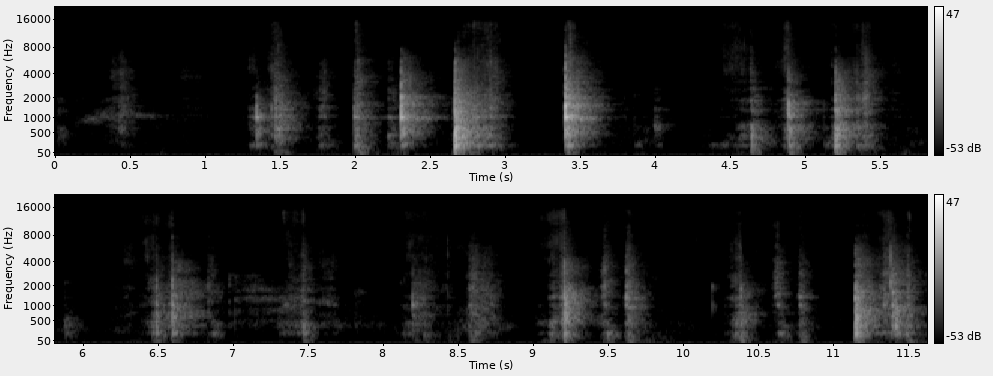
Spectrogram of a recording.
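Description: Knife chopping an onion on a plastic cutting board: irregular sharp strikes, some in quick runs of two or three, with short pauses between.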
